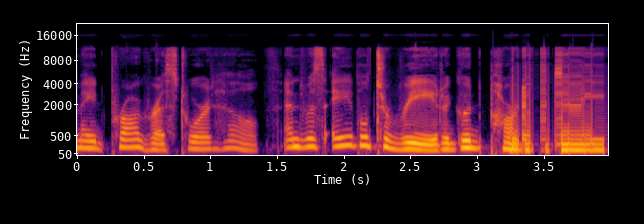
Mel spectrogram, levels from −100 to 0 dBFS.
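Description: At 2.1 s the microphone volume steps up by about 8 dB, and again at 3.12 s by about 5 dB, voice and background jumping together as input gain is raised. From 3.25 s to the end the speech turns into a rigid metallic buzz at 133 Hz, robotic sound likely from repeating a roughly 7.5 ms buffer over most of the audio.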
